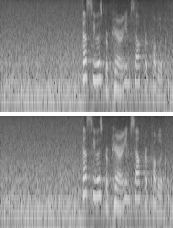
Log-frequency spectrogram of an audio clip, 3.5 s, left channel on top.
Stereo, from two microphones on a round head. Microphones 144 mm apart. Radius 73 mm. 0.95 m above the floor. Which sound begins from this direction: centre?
A woman speaking, at 1.6 s.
